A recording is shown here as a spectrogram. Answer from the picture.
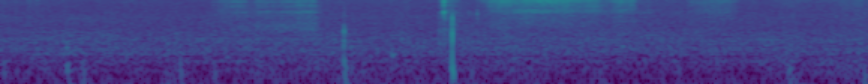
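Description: Faint writing on a lecture board: two stretches of scratchy strokes, with a couple of light taps around two seconds in.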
